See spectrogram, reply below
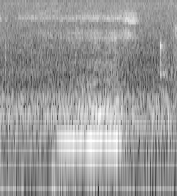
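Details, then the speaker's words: Small Yorkie dog sleeping in a quiet indoor room gives a single brief, soft, slightly whistling snore; ordinary snoring. "Hurricane snoring. If you're wondering what that sound is, Hurricane, are you having a good sleep over there? It's our little Yorkie, so no, it's not me, it's the dog."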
